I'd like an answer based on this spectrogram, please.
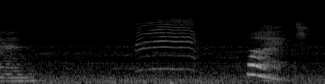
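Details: Nine-week-old foster kittens indoors: one short, high, harmonic-rich mew lasting about half a second, followed by a woman's voice.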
